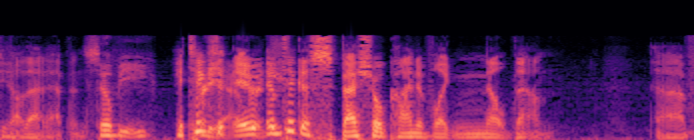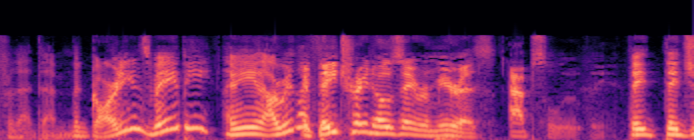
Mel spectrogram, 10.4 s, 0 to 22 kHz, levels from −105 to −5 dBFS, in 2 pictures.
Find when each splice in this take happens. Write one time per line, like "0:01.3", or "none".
none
